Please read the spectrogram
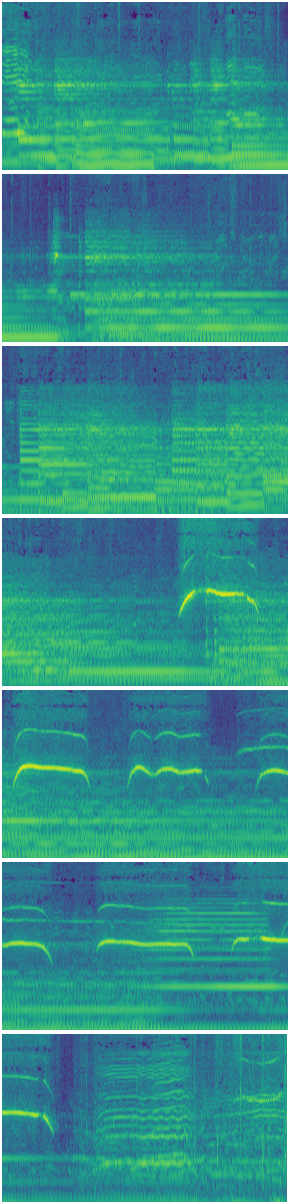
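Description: Live rock band with distorted electric guitars and bass holding sustained chords. About halfway in, a lead line of repeated high notes joins, each bending up and falling away, and the music thins out near the end.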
